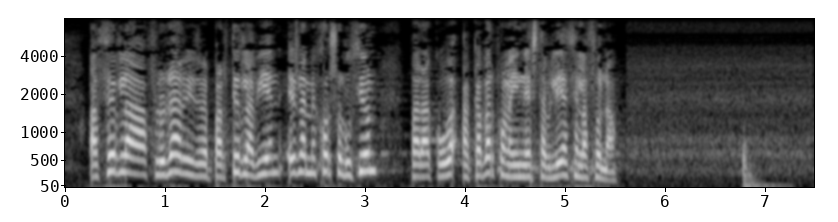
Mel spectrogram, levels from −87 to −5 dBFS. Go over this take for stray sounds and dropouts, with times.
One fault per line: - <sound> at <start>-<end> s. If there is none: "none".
- thud at 6.8-7.3 s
